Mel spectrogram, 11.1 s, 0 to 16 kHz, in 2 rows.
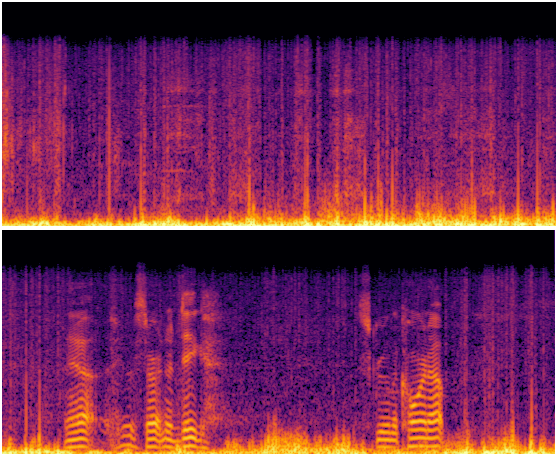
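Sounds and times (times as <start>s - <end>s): knocks and footsteps on wet ground: 0.0s - 7.1s
wind buffeting microphone: 0.0s - 11.0s.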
